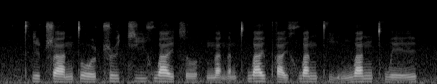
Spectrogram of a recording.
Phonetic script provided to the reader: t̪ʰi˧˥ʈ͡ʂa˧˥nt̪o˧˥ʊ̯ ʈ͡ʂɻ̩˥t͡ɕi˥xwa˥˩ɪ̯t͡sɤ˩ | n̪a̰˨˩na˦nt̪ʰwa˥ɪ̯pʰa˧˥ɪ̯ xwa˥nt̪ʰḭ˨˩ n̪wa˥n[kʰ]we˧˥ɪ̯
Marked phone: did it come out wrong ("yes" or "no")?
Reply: yes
